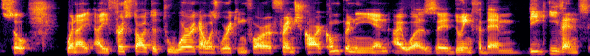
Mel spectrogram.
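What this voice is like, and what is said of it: French accent. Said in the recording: “I'm a French citizen, so you probably heard with the accent.”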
